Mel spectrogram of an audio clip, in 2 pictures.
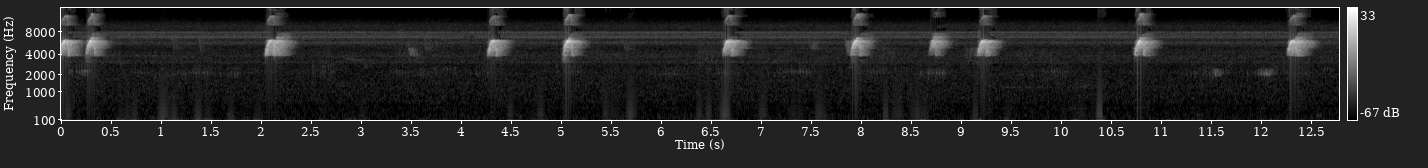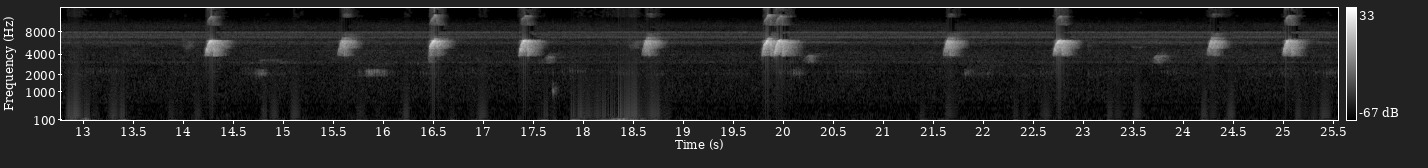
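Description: A bird chirping: short, sharp, high-pitched chirps, often in pairs, repeated every second or two over a faint steady high-pitched hiss.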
